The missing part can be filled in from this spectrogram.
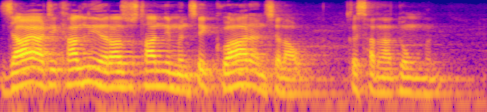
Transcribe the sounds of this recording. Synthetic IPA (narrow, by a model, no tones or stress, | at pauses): d͡zajaʈʰikʰalniɾazust̪ʰanːimɐnseɡwaɾɐnsɐla̰w | kəsʰɐɾnad̪oŋmən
